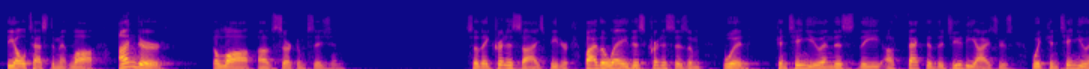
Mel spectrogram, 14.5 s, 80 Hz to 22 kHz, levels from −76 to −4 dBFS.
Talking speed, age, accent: 120 wpm, 50-69, American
